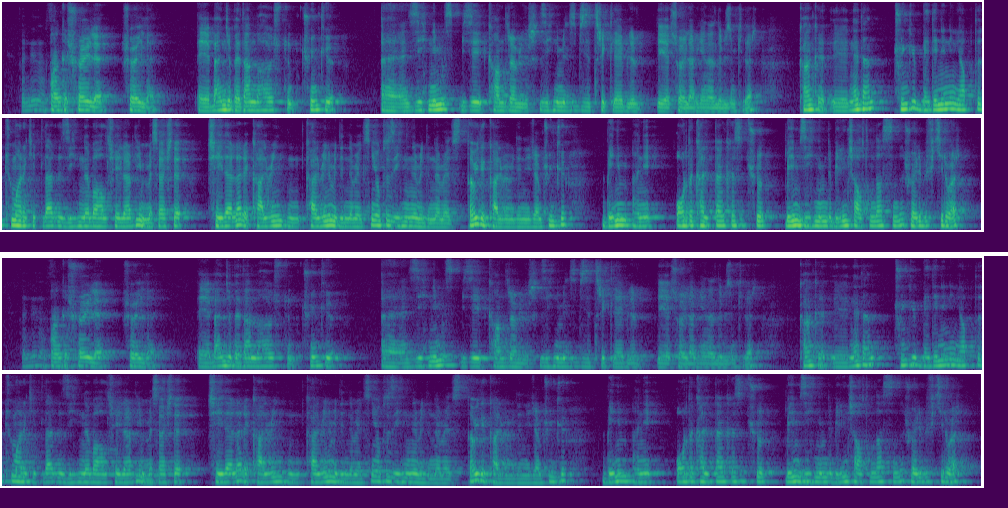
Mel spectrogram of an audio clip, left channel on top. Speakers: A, on the left; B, on the left.
A: Sen ne dersin
B: Kanka
A: ona?
B: şöyle, şöyle. E, bence beden daha üstün. Çünkü Ee, zihnimiz bizi kandırabilir, zihnimiz bizi trikleyebilir diye söyler genelde bizimkiler. Kanka e, neden? Çünkü bedeninin yaptığı tüm hareketler de zihnine bağlı şeyler değil mi? Mesela işte şey derler ya kalbini, din- kalbini mi dinlemelisin yoksa zihnini mi dinlemelisin? Tabii ki kalbimi dinleyeceğim çünkü benim hani orada kalpten kasıt şu benim zihnimde bilinçaltımda aslında şöyle bir fikir var.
